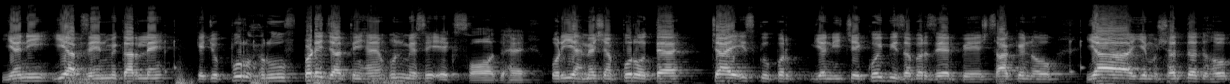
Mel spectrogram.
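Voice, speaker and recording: A man teaching Quran pronunciation, explaining the rules patiently and words slowly to show how to say them. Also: medium pitch, pushed and bright. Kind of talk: explanatory lesson with slow recitation.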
